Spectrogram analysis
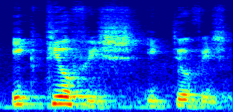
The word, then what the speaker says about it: Ichthyophis: Accept क्या है, salamander and इक्थियोफिश, इसका प्रोनाउंसिएशन ठीक रखना और इसका स्पेलिंग भी देख लेना बच्चों, ICHTHYOPHIS। Salamander and इक्थियोफिश is fertilisation is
